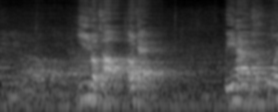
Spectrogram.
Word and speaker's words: Yveltal: Am I pronouncing that right? Yveltal, okay.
